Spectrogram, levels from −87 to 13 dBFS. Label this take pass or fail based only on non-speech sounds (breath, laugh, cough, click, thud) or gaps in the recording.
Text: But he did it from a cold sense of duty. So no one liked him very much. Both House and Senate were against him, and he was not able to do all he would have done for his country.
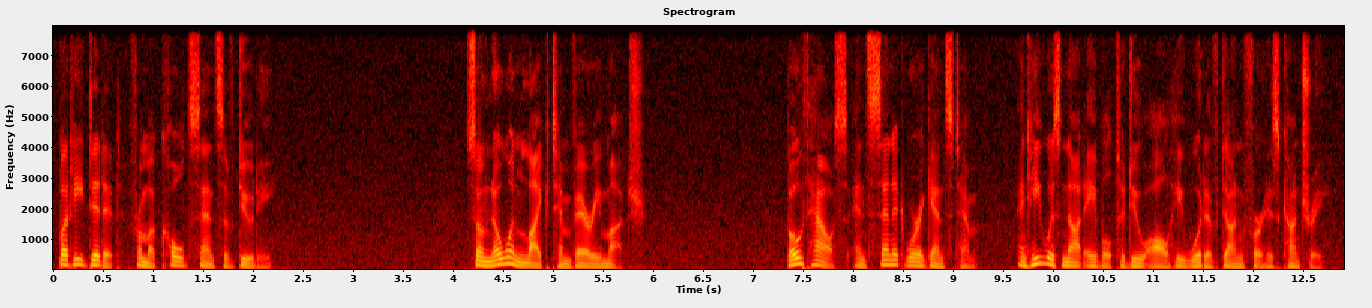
pass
